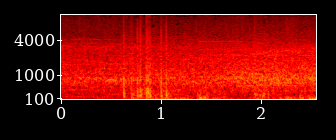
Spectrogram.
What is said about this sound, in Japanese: 花火が上がりダグアウトの選手は全員拍手をしている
